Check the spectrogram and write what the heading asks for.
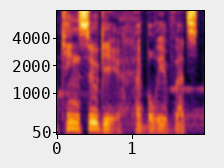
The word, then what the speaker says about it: kintsugi: Even processes like kintsugi, I believe that's how it's pronounced, where you use gold to repair broken pottery, still leaves the final result visibly altered.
